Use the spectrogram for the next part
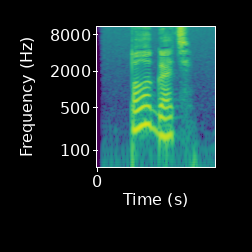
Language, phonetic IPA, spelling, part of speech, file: Russian, [pəɫɐˈɡatʲ], полагать, verb, Ru-полагать.ogg
- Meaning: 1. to define 2. (transitive) to apply, to impose 3. to infer, to suppose, to guess, to believe, to think, to reckon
